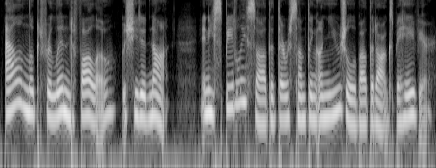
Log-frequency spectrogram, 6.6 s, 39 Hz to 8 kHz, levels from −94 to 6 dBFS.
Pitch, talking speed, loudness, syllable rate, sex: 210 Hz, 210 wpm, -16 LUFS, 6.4 syllables/s, female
